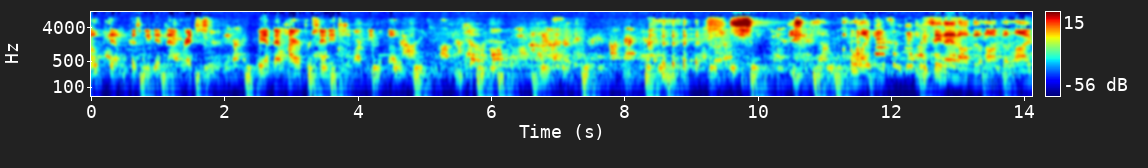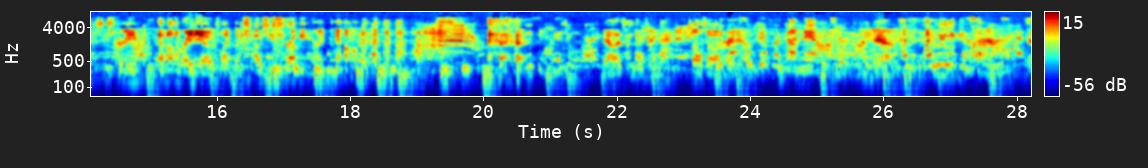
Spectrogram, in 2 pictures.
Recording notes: Live at Tink's Spot Dispensary. It's a little noisy in there.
